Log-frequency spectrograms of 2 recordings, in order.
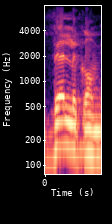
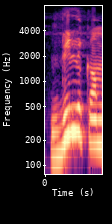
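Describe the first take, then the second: First: वेलकम said with a short e, like welcome; वेलकम, first vowel as e; correct reading. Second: विल कम said with an i sound, like will come; विल कम, first vowel as i; wrong reading. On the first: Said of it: "इसको पढ़ना है". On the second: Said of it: "विल कम नहीं". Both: Shown as a demonstration.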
